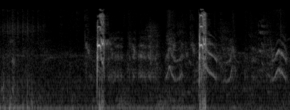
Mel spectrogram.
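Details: Parrot eating seeds, giving two loud harsh broadband squawks about two seconds apart, with softer rising-falling whistled chatter notes between and after them; quiet room background.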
